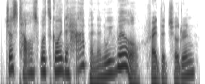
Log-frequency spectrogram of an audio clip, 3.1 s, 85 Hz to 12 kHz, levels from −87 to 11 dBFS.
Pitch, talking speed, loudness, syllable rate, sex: 160 Hz, 255 wpm, -17 LUFS, 5.4 syllables/s, male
